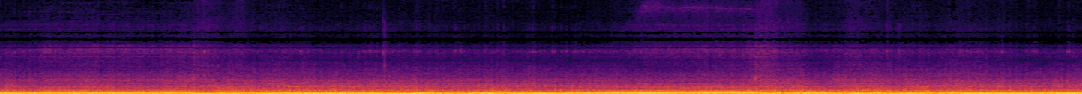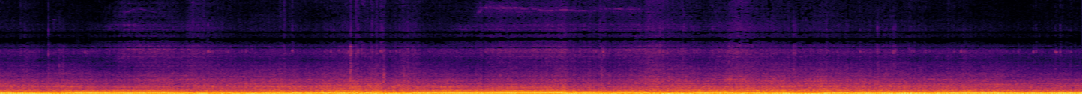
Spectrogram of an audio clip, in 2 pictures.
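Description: Car engine heard from inside the cabin while driving, its pitch rising under acceleration and dropping back several times, over steady road and tyre noise.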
